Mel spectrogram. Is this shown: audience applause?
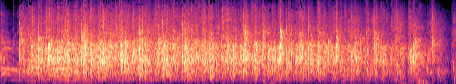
yes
